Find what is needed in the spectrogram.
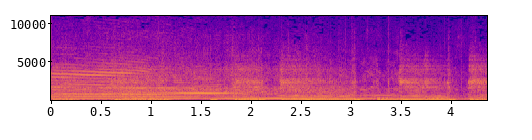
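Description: Loud rock music with distorted electric guitar and drums; held guitar notes slide down in pitch during the first second.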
